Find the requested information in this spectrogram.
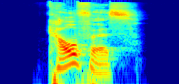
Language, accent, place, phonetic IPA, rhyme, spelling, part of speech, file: German, Germany, Berlin, [ˈkaʊ̯fəs], -aʊ̯fəs, Kaufes, noun, De-Kaufes.ogg
- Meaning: genitive of Kauf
